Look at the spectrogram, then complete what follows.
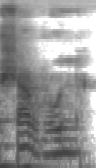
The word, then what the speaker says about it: شر: Parfois le mot Sharrun a le sens du ismu tafdil qui est Asharru. Le Hamza est omis à l'écriture et à la prononciation.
